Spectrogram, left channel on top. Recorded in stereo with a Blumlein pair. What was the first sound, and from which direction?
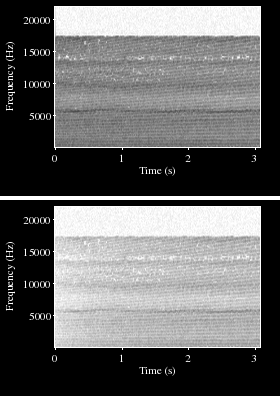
A drone, 45° left.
